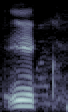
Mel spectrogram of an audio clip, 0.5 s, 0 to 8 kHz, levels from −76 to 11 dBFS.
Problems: constant background noise, continuous background conversations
